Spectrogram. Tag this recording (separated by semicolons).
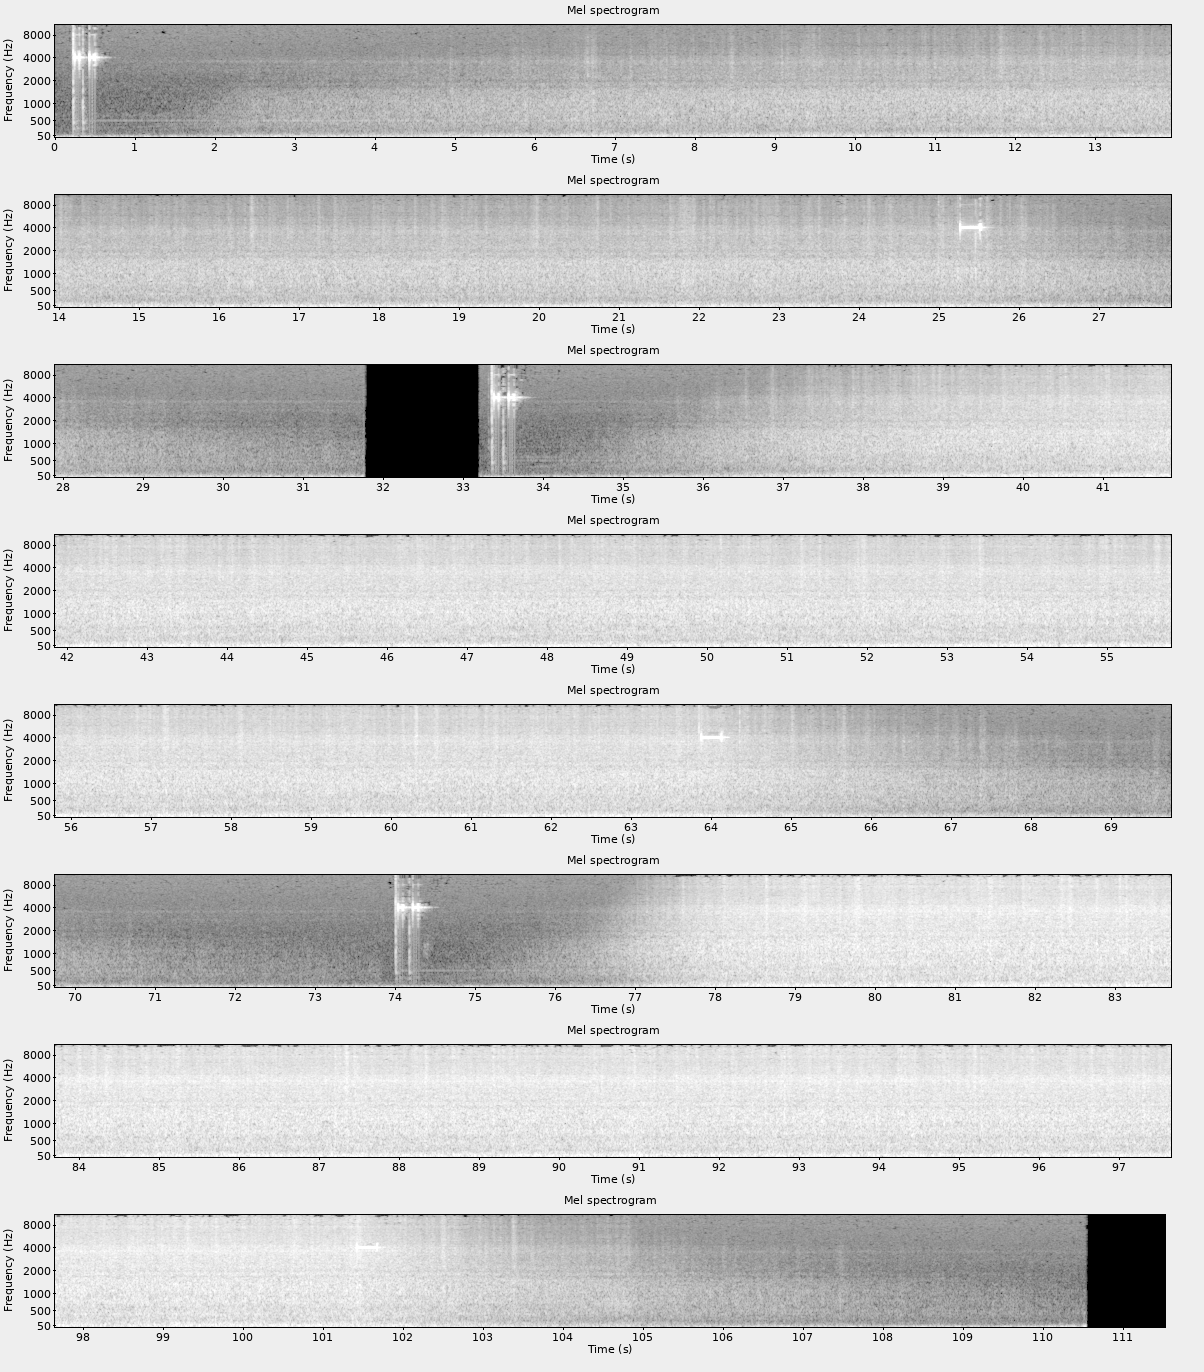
air-flow; appliances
